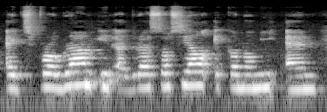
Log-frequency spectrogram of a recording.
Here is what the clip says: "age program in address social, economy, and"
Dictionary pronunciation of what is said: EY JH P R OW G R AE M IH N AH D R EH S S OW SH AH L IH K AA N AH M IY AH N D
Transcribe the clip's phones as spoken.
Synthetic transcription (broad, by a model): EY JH P R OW G R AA M IH N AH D R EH S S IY AH L IH K AA N AH M IY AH N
